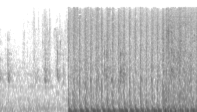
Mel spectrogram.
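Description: Rapid automatic gunfire from a shooter video game: a dense, loud run of sharp shots begins abruptly after a quieter first second and continues steadily to the end.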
